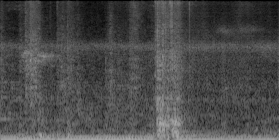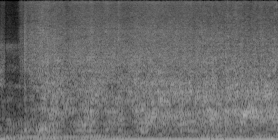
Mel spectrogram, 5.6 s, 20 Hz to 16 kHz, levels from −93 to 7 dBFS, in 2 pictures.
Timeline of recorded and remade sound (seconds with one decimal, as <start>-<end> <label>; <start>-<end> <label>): 0.0-1.7 recorded; 1.7-3.1 remade; 3.1-3.5 recorded; 3.5-4.8 remade; 4.8-5.6 recorded

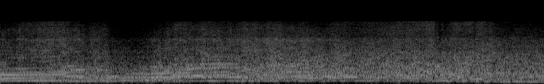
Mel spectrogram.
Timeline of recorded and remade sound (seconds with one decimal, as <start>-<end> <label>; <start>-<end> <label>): 0.0-5.4 remade

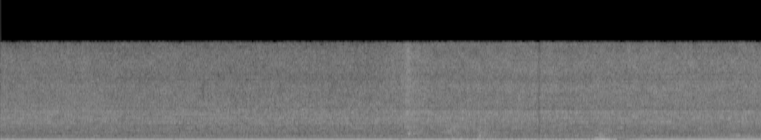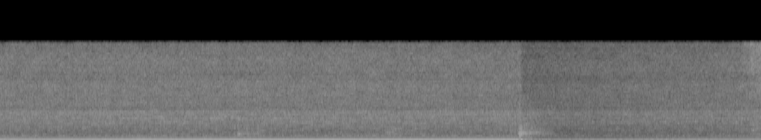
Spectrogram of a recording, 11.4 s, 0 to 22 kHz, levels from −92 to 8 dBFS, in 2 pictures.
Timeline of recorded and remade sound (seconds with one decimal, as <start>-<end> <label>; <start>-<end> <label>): 0.0-1.3 remade; 1.3-3.0 recorded; 3.0-11.4 remade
